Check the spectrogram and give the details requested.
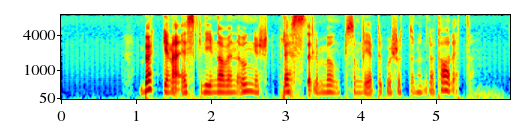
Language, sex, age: Swedish, female, 23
